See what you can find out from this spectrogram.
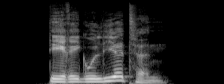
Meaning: inflection of deregulieren: 1. first/third-person plural preterite 2. first/third-person plural subjunctive II
- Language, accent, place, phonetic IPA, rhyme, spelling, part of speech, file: German, Germany, Berlin, [deʁeɡuˈliːɐ̯tn̩], -iːɐ̯tn̩, deregulierten, adjective / verb, De-deregulierten.ogg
